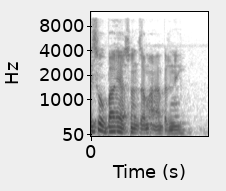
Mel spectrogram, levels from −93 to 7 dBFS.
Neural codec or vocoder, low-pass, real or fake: vocoder, 22.05 kHz, 80 mel bands, WaveNeXt; 9.9 kHz; fake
